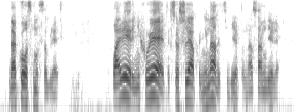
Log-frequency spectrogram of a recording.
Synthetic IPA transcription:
d̪ɐko̞sməsəblʲætʲ | pɐvʲeɾʲnʲɪxʊjʲæɛt̪ɨfsʲoʂlʲapənʲɪnad̪ətʲɪbʲeɛt̪əvənɐsaməmdʲelʲɪ

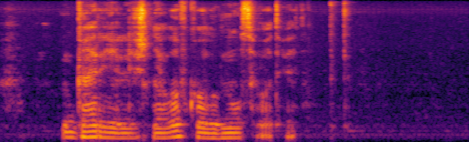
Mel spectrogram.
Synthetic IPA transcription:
ɡaɾʲjəlʲiʂnʲɪlˠofkʰəʊlˠɨbnulˠsʲəvɐ̰t̪vʲe̞t̪

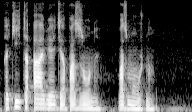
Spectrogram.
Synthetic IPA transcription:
kɐkʲijət̪əʔavʲɪədʲɪɐpɐzonɨ | vɐzmoʐnə

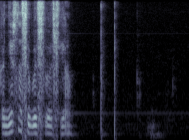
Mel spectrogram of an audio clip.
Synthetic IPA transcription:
kɐnʲe̞ʂnəsəɡlˠɐsʲilˠəsʲja̰

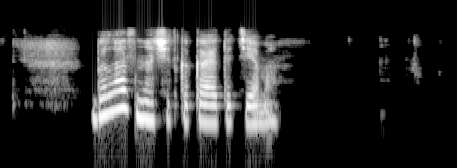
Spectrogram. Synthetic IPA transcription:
bɨlˠaznat͡ɕɪt̪kɐkajət̪ətʲemə

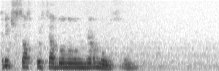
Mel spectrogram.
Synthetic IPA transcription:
t̪ɾʲit͡ɕɪ̥saspʊsʲtʲt͡sʲad̪unɨɔnvʲɪrnulˠsʲə̰

